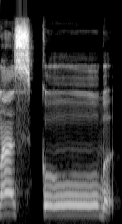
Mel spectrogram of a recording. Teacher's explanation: और यहाँ भी तनवीन के बाद मीम हुरूफ़ यरमालून में से है, इदगाम होगा, यानी मिलाकर और गुन्ना करके पढ़ेंगे। सीन की आवाज़ में सीटी पैदा करेंगे, काफ की आवाज़ बरीक होगी। और यहाँ पर भी बा साकिन होगा तो खूब ज़ाहिर करके क़लक़ला करके पढ़ेंगे।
